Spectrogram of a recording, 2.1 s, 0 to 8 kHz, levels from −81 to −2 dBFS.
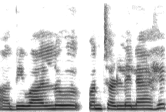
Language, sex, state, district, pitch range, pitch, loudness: Marathi, female, Maharashtra, Nagpur, 220-245 Hz, 235 Hz, -15 LUFS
